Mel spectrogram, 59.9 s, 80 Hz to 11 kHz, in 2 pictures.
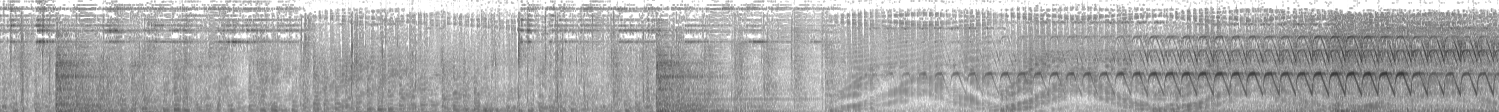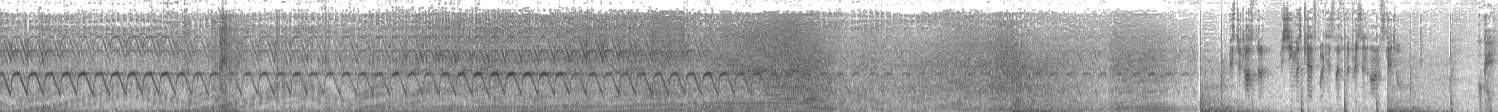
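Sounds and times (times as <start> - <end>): vehicle engine: 0.0 - 18.4, 25.1 - 59.6
siren warbling: 0.0 - 54.1.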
